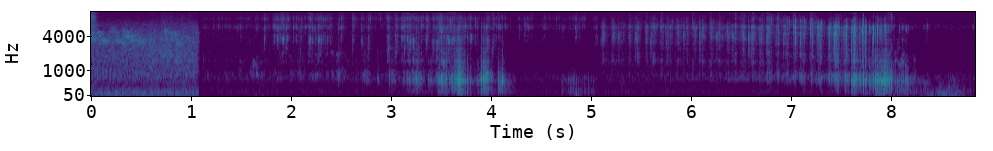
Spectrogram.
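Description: Muffled water sloshing and gurgling picked up by a camera under water, swelling in two surges a few seconds apart. A low steady background hum cuts off about a second in.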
